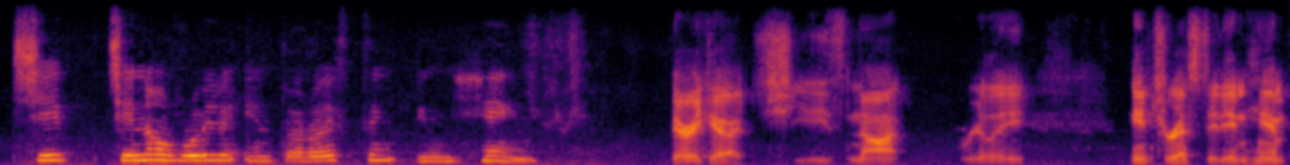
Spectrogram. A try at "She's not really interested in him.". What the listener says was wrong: She's not really interested in him. make sure you're pronouncing the z. She's not. It's the contracted or abbreviated form of she is.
